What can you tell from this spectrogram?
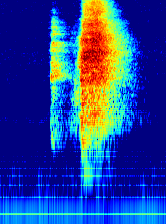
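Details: Sneezing attributed to dust from cleaning house: a short intake of breath, then one loud, harsh, explosive sneeze over a faint steady room hum; sneezing.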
